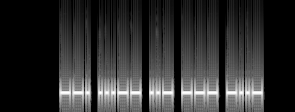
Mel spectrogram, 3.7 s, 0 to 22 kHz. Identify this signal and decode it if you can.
Morse code, heard as a keyed tone, about 30 wpm, 700 Hz. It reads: G3UOX
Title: DXCC-100 Call Signs - 5 Characters - Repeated 2x - 30wpm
